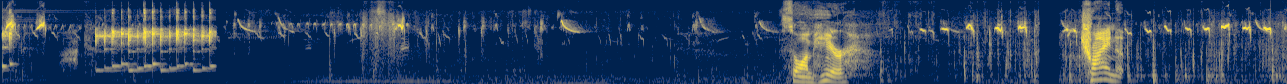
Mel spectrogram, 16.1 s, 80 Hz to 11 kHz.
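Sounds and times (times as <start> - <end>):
phone ringtone melody: 0.0 - 0.3, 1.2 - 2.8
ducklings peeping: 0.0 - 1.3, 2.8 - 10.2, 10.9 - 16.0.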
